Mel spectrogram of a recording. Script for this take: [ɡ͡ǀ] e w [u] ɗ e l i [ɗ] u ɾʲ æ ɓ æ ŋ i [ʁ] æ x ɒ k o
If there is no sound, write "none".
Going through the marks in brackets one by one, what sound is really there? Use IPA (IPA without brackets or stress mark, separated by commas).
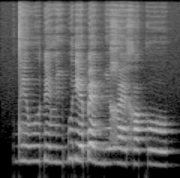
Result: d, u, ɓ, ʁ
